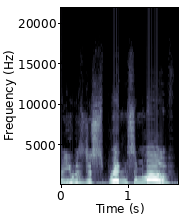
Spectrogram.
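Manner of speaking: a light, high imitation of the amused old guard; imitating old security guard. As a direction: play the old guard chuckling to his colleague.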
